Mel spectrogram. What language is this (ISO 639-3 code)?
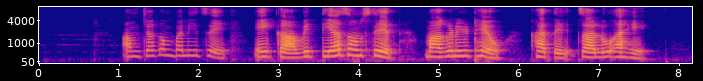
mar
